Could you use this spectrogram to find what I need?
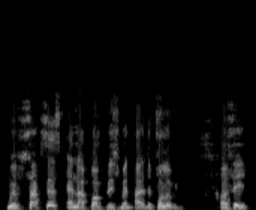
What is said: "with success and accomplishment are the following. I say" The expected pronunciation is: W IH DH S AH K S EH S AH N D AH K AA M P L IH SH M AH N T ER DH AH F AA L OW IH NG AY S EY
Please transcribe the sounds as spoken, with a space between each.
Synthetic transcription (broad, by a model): W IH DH S AH K S EH S AH N D AH K AA M P L IH SH M AH N T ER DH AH F AA L OW IH NG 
